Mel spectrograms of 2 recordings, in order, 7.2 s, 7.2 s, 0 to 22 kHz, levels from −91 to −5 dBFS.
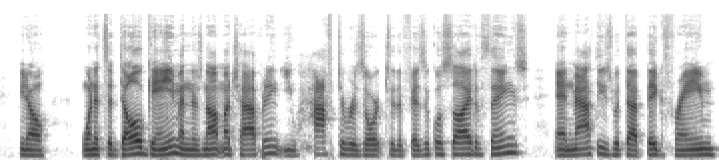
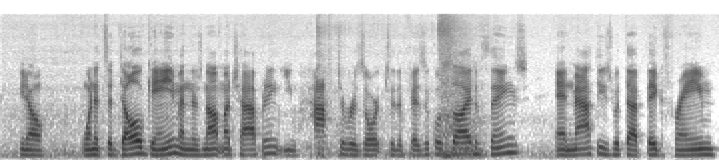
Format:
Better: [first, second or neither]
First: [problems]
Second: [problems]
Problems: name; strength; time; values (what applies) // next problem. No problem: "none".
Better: first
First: none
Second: hiss; noticeable; throughout; 15 dB below the speech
